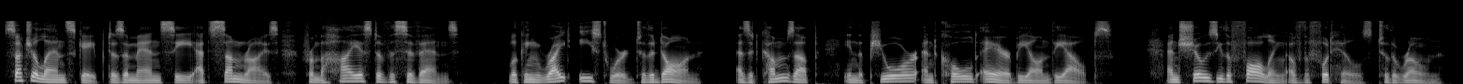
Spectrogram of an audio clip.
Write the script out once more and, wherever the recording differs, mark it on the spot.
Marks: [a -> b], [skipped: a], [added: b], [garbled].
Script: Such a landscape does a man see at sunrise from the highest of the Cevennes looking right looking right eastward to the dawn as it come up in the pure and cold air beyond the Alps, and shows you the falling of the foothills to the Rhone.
Such a landscape does a man see at sunrise from the highest of the Cevennes looking right [skipped: looking right] eastward to the dawn as it [come -> comes] up in the pure and cold air beyond the Alps, and shows you the falling of the foothills to the Rhone.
